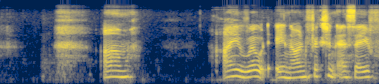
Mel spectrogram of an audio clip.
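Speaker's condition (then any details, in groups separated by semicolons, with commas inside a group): Cerebral palsy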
